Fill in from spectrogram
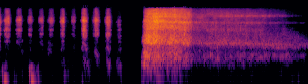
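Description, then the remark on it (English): A quick run of about a dozen short, rhythmic breaths into the low belly, then a loud, forceful whooshing exhale that tapers off into a long, softer breath. Clear, with no talking. “Keep breathing into your low belly.”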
